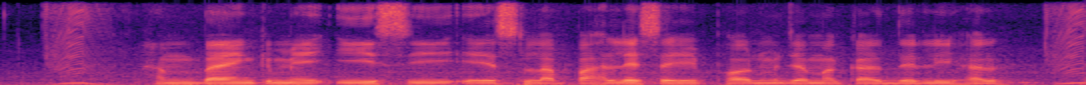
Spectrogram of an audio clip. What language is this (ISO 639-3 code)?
mag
